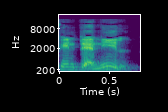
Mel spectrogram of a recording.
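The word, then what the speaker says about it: fentanyl: ফেনট্যানিল এরকম নাম উচ্চারণটা হবে, ফেনট্যানিল।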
